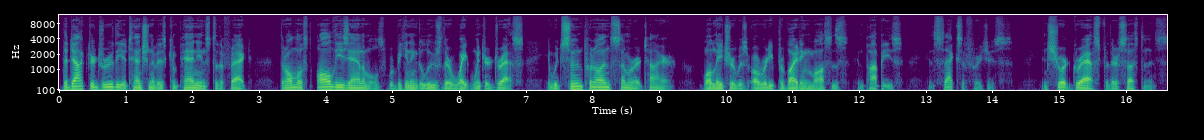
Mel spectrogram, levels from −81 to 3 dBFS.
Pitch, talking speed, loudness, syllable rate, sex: 90 Hz, 170 wpm, -19 LUFS, 5.6 syllables/s, male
